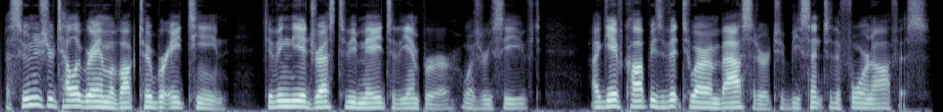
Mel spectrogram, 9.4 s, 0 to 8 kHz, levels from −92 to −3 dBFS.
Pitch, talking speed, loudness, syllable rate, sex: 130 Hz, 215 wpm, -20 LUFS, 6.2 syllables/s, male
